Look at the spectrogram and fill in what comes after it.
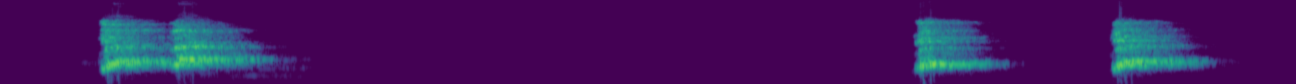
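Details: Cavalier King Charles Spaniel puppies, five weeks old, in their mother Daisy's puppy pen indoors; two pairs of sharp, high yappy barks, the second pair about four seconds after the first, with silence between.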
